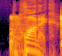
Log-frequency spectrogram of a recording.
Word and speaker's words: Pequannock: Pequannock. – Pequannock.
